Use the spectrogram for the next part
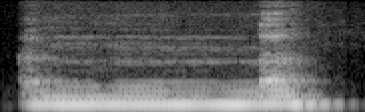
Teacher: ایک الف کی مقدار غنہ ہوتا ہے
